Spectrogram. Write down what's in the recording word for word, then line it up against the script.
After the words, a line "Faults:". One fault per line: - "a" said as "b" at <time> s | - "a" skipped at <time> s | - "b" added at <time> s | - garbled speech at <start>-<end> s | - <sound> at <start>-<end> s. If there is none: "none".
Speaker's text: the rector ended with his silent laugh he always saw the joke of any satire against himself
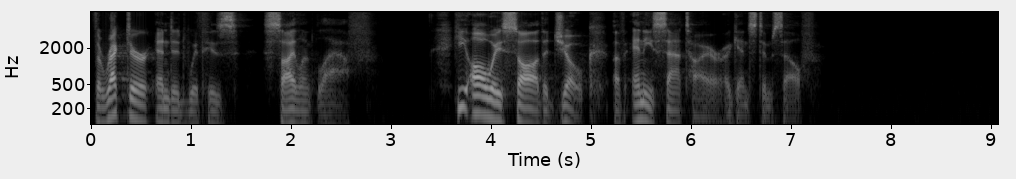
the rector ended with his silent laugh he always saw the joke of any satire against himself
Faults:
none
